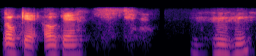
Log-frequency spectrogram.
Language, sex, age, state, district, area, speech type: Gujarati, male, 30-45, Gujarat, Surat, urban, conversation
